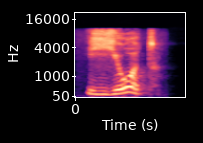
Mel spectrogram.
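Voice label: "iodine", Russian; bukvar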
